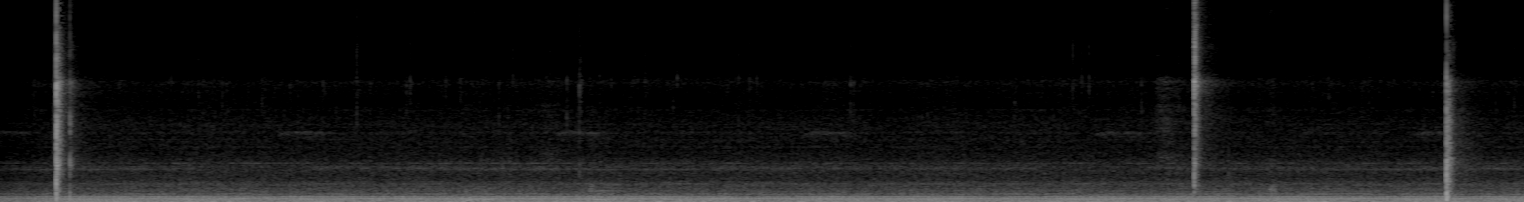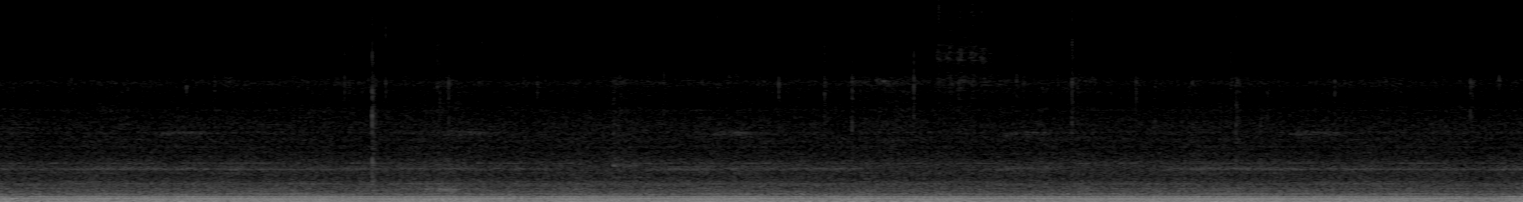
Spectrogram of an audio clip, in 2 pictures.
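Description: Wood fire burning in a metal fire pit: a steady low rush of flame with three sharp pops from the burning logs, one just after the start and two more near the middle, about two and a half seconds apart.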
